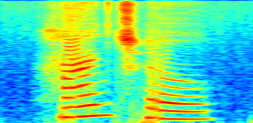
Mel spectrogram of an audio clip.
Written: honcho

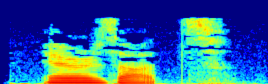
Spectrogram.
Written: ersatz

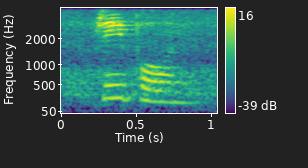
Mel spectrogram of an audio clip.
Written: prepone

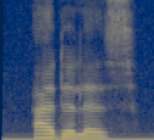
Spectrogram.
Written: adolesce

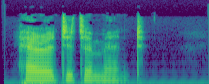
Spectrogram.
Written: hereditament

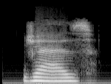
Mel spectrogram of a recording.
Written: jazz

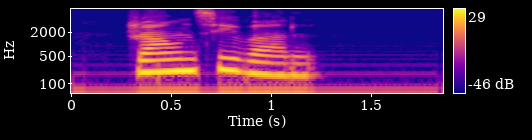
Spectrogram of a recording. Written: rounceval

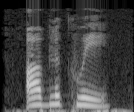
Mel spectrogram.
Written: obloquy

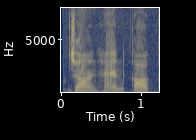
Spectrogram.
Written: john hancock

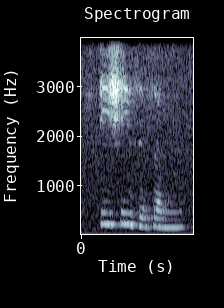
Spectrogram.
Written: speciesism

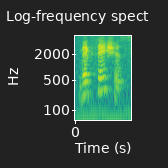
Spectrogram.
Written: vexatious

